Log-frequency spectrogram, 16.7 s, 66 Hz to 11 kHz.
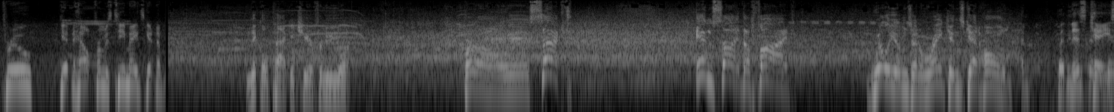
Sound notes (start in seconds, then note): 11.7 whistle blowing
